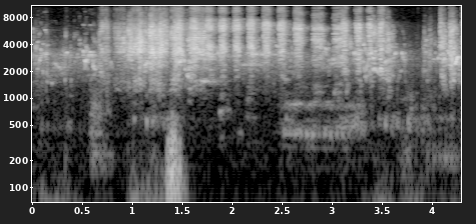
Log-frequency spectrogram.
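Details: Budgerigars chirping while feeding and exchanging food, a continuous high chattering warble pulsing several times a second, with a brief low thump and soft rustles.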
